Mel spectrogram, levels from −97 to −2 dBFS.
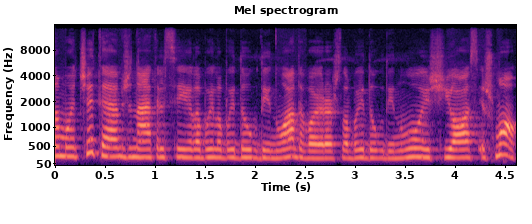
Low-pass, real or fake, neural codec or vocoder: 14.4 kHz; fake; vocoder, 48 kHz, 128 mel bands, Vocos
